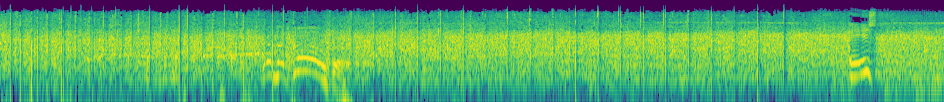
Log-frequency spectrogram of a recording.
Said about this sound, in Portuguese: Proponho que aprovemos o texto final por aclamação. Isto é, com grande aplauso, para dar mais força a esta recomendação aprovada a nível nacional.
